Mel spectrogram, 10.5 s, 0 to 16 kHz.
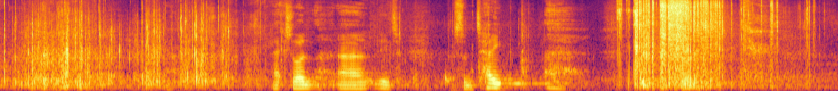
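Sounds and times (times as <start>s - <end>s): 
reused wrapping paper crinkling as it is taken apart: 0.0s - 3.6s, 7.6s - 10.4s
speech: 3.4s - 7.2s.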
